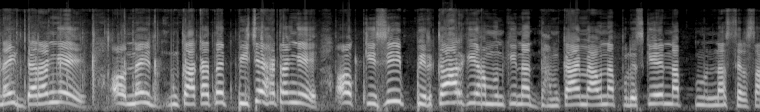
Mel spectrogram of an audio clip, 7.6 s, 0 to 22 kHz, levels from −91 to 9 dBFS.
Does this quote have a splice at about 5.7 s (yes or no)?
no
